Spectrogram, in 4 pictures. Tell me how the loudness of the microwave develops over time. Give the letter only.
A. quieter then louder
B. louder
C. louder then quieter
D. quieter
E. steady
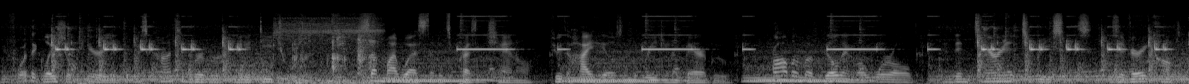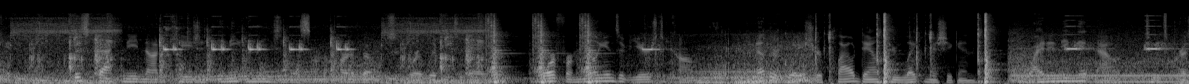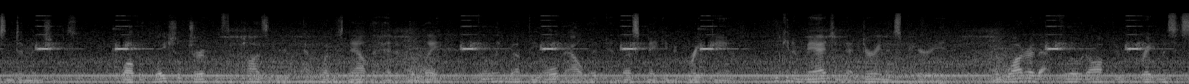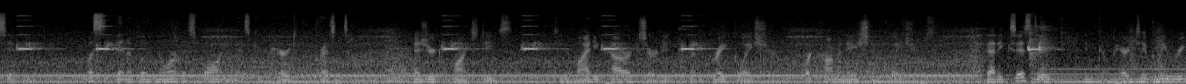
E.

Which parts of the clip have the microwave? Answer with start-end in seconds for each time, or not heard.
0.0-47.4.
